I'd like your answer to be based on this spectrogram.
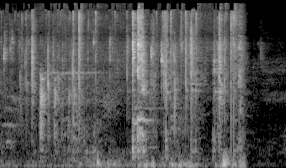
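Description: Dried chili, bay leaf and cumin crackle in hot oil in a pan for a fish and bottle-gourd-greens dish, with bursts of close sizzling and utensil clinks from stirring before the sound cuts off.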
